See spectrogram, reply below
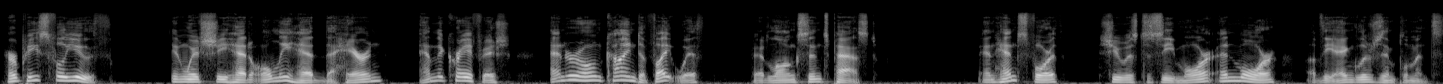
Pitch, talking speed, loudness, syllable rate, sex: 120 Hz, 160 wpm, -19 LUFS, 4.6 syllables/s, male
